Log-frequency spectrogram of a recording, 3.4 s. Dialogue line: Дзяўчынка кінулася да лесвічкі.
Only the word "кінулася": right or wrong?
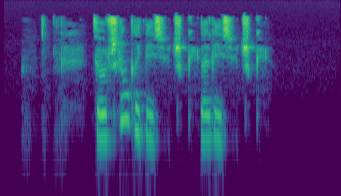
wrong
